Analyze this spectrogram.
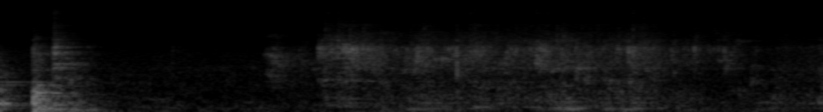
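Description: Wet, juicy chewing and slurping of honeydew melon close to the microphone, in irregular strokes for about two seconds. A thump sounds just after the start.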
